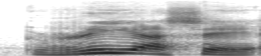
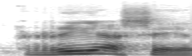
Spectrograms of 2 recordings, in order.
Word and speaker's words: ríase: Ríase, accent on the I, R-I-A-S-E. Ríase, laugh.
